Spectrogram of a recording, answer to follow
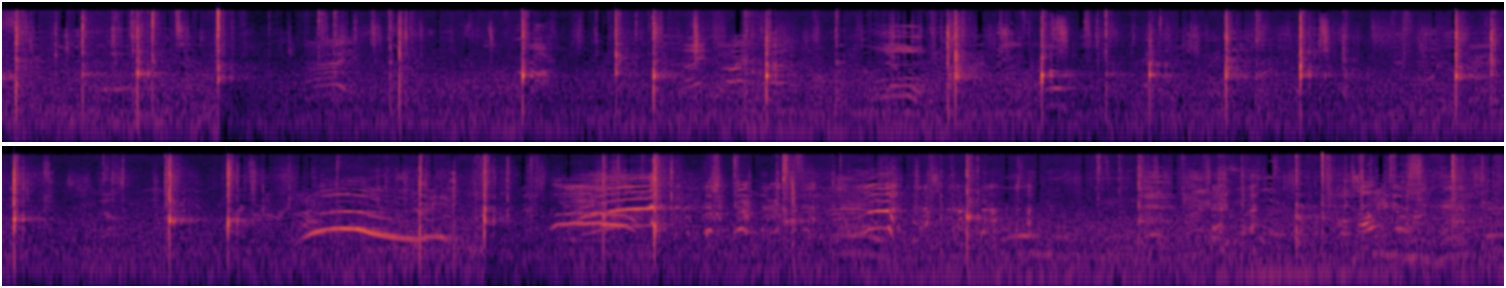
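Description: Pickleball rally: sharp pops of paddles striking a hard plastic pickleball and the ball bouncing on the court, coming every half second to a second. A couple of short vocal exclamations cut in about two-thirds of the way through.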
